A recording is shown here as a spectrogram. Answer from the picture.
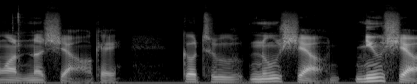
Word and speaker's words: Nushell: Okay, go to new shell. New shell. I suppose you pronounce it new shell, and it's written in Rust.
